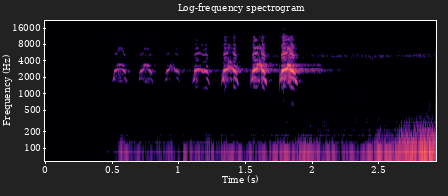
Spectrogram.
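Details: Osprey at its nest on 21 August 2020, refusing to give up its flounder: a series of about seven short, high, sharp chirping notes, spaced evenly and growing louder, then a thin steady tone with low rumbling noise.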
